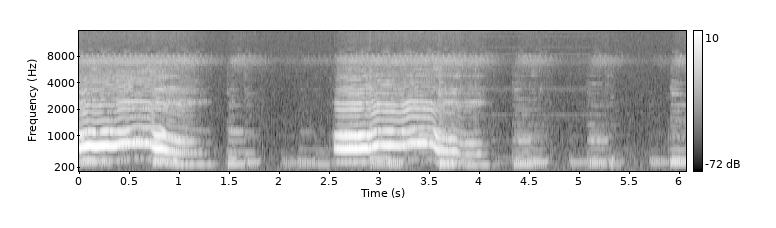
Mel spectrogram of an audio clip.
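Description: Ukulele picked in a light repeating pattern under a high wordless vocal line. The voice comes in two long phrases a couple of seconds apart, each sliding down in pitch at its end.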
